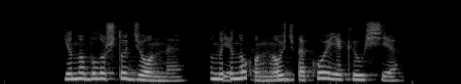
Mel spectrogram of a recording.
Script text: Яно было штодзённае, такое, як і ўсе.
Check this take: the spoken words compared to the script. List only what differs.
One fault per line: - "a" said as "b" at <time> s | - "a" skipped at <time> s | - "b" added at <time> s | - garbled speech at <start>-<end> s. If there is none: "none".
- garbled speech at 2.1-3.0 s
